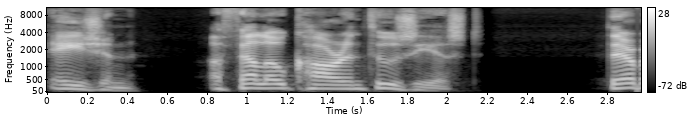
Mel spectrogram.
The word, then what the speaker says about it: AZN: He was often seen racing alongside his best friend AZN, pronounced Asian, a fellow car enthusiast.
